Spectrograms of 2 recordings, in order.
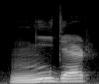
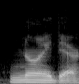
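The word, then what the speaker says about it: neither: واژه بعدی ندر یه تلفظشه که تلفظ یو. تلفظ یوک یا بریتیش نایدر هستش نادر اوکی یعنی نه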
